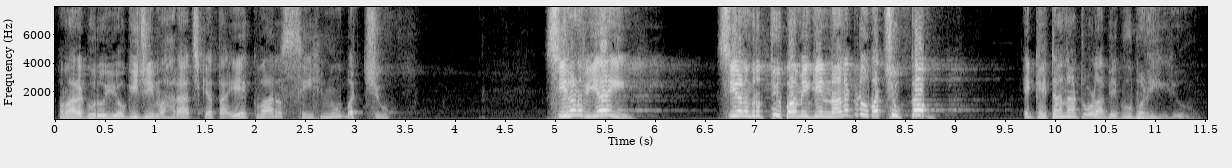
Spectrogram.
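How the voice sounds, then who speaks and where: A man giving a dramatic stage speech full of stories, swinging from loud to hushed. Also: high-pitched, sing-song, normal speed, long pauses. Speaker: public speaker. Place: stage at a public event.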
